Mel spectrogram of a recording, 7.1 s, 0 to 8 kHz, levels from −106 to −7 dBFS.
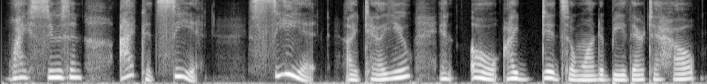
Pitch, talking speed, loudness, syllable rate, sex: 210 Hz, 180 wpm, -17 LUFS, 4.5 syllables/s, female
